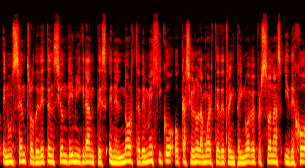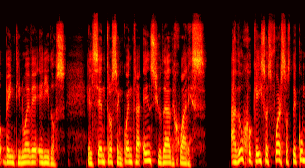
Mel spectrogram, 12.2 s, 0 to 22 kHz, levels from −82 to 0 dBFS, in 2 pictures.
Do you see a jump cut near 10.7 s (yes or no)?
yes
